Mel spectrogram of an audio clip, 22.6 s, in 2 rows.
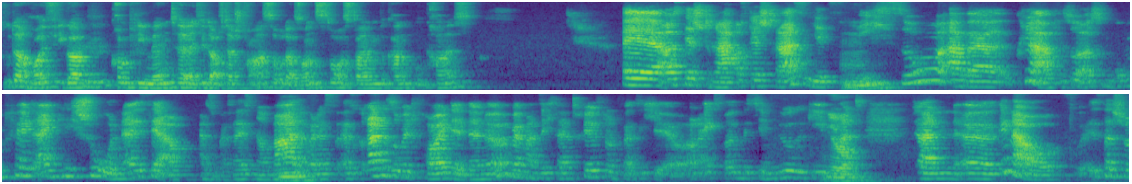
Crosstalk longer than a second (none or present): none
